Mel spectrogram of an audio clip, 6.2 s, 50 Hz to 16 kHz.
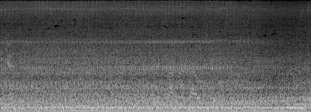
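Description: Diesel engine of a 50 kVA generator set running at steady speed, a constant even hum.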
